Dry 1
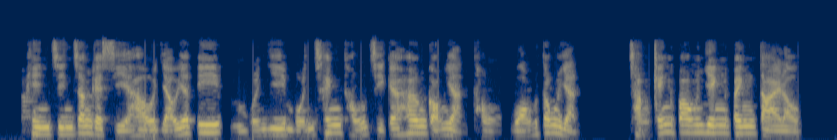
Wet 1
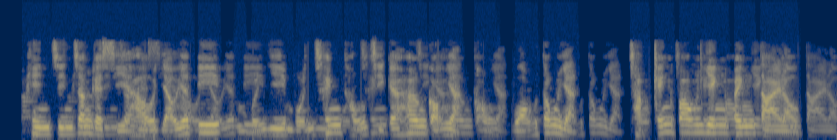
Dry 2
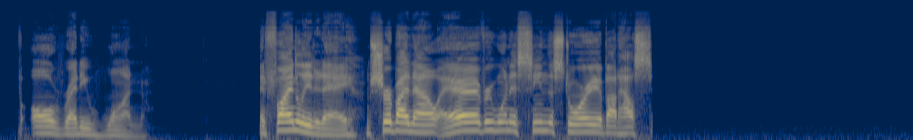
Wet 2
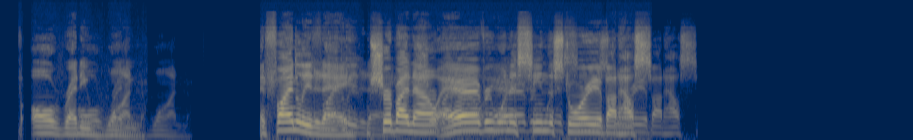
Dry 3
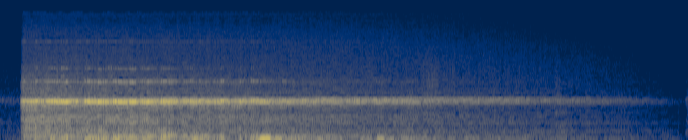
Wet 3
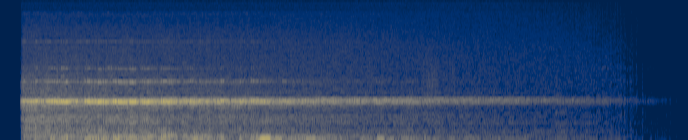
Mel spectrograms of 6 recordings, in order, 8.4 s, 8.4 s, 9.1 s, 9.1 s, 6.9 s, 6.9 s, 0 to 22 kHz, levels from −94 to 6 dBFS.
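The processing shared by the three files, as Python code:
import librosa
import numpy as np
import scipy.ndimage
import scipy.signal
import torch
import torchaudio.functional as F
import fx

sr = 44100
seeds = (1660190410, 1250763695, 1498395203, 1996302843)

p1 = fx.high_shelf(x, sr, hz=2300.0, db=9.0)
p2 = fx.quant_dither(p1, sr, seeds[0], bits=10, dither='none')
p3 = p2 + fx.echo_single(p2, sr, ms=455, db=-14.0, dry=0)
y = p3 * librosa.db_to_amplitude(-6.0)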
